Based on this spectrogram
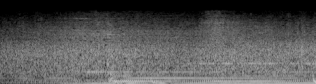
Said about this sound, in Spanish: esta es una ovación para Sergio Ruiz, escuchen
